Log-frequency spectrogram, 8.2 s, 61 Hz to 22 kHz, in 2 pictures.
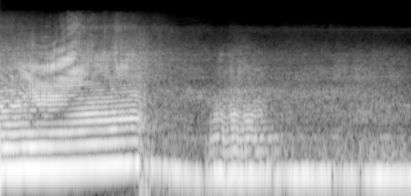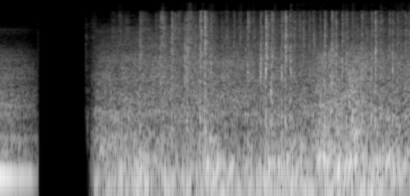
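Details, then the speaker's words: Built 2.3L 4G63 Mitsubishi Evo (GSC S3 cams, 2150cc injectors, Garrett turbo, E85, 650hp) idling warm after titanium exhaust modification; deep, steady, even exhaust drone with no misfire or rasp, seemingly a little quieter than before; normal clean idle. "kind of sounds a little bit quieter i mean i certainly love especially with the 85 and the cams once it warms up it smooths out a little bit but the butter sounds good"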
